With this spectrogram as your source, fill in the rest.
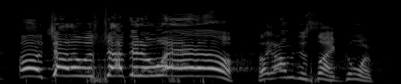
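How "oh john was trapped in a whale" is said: wild, very high, very loud shrill battle-cry yell. Charging at him at full speed, retelling own battle cries: retelling yelled battle cries. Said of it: "just yelling random battle cry stuff".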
